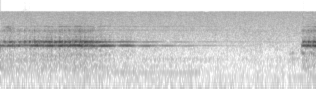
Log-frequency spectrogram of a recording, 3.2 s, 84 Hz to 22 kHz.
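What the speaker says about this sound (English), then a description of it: "Now the phone rings." A 1960 Bell System telephone bell rings in an empty farmhouse, a clear metallic ringing burst that stops, then starts again briefly after a quiet gap.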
